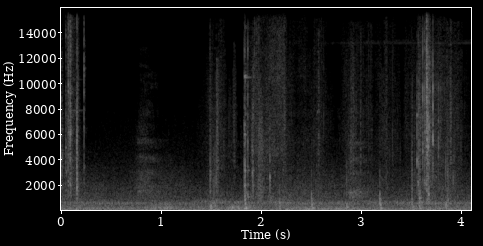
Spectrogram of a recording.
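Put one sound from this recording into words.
Footsteps run over gravel.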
